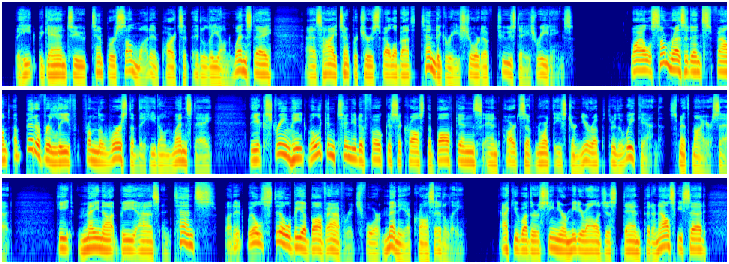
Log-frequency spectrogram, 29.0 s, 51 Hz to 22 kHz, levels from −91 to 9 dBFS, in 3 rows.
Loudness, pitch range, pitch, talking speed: -19 LUFS, 110-145 Hz, 120 Hz, 170 wpm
